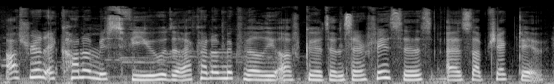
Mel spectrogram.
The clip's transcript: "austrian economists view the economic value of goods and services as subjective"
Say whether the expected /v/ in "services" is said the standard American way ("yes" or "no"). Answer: no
